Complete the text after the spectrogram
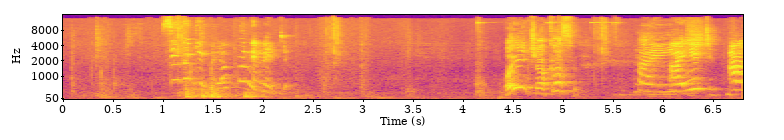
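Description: A woman speaks expressively, heard through a microphone.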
